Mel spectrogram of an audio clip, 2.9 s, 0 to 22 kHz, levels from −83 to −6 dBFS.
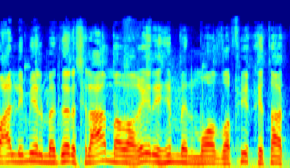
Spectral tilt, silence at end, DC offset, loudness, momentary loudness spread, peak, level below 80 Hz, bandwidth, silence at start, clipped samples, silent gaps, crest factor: -6 dB/octave; 0 s; under 0.1%; -18 LUFS; 3 LU; -4 dBFS; -40 dBFS; 14 kHz; 0 s; under 0.1%; none; 14 dB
